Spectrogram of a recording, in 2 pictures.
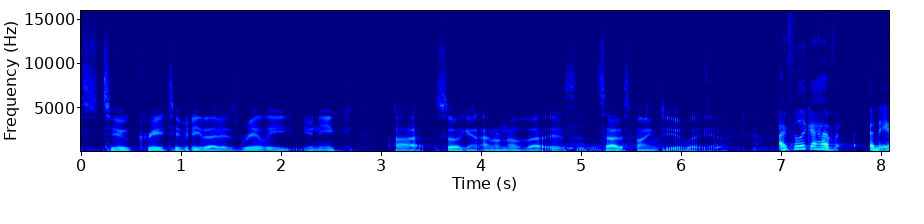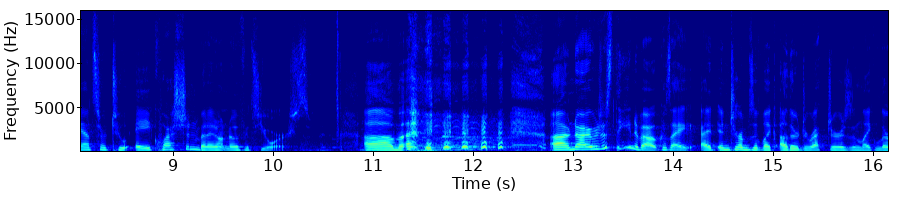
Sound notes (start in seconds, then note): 11.0 laughing; 11.4 audience laughing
